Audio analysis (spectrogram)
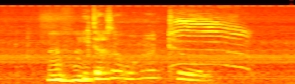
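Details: Kitten named Spunky meowing indoors: two drawn-out, wavering meows with bright harmonics, the second higher and falling at its end, over a faint steady room hum.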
